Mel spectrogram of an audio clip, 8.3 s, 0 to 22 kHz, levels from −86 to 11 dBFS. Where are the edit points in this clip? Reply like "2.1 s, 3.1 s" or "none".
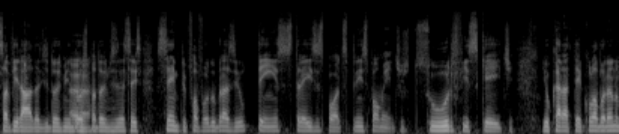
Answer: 2.5 s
